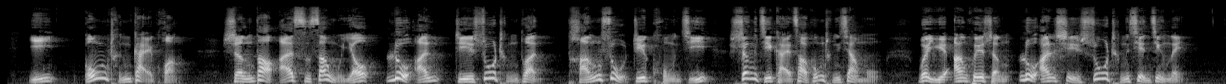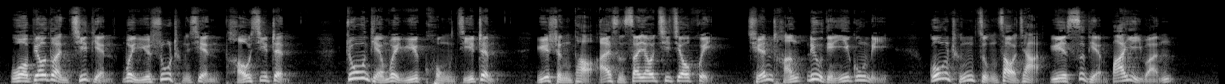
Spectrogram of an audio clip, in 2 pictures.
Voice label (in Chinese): 男 工程解说; 舒城S351公路升级文明工地创建解说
